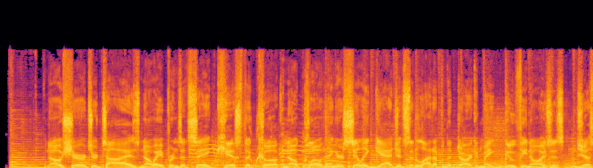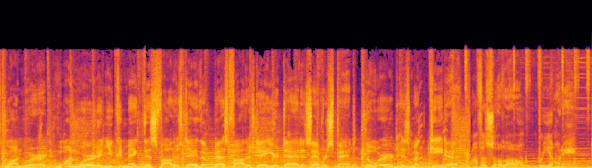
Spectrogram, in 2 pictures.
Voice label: Commercial Male

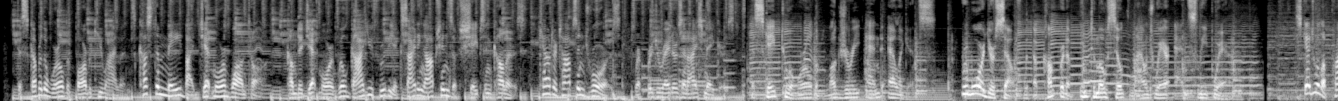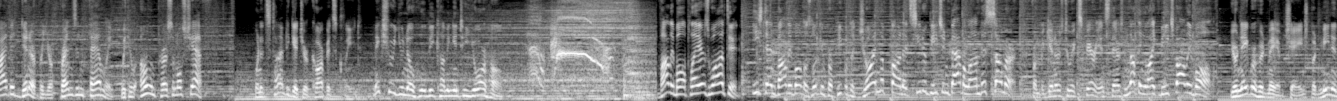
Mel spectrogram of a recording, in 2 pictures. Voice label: Commercial Male

